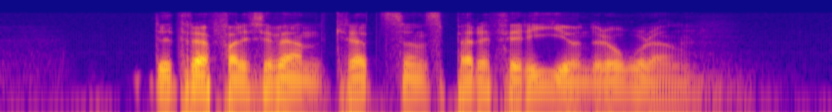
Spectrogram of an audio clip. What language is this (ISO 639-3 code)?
swe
